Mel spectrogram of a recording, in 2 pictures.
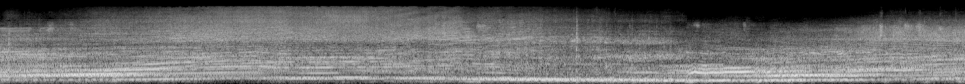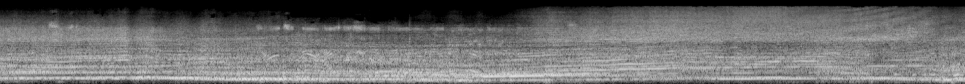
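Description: A pack of Legends race cars running in close formation around a short oval, their small motorcycle-derived four-cylinder engines overlapping. The engine pitch falls and rises again and again as the cars lift through the turns and accelerate down the straights.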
